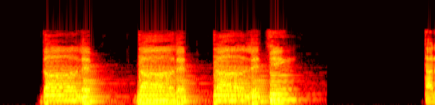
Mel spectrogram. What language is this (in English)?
Japanese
